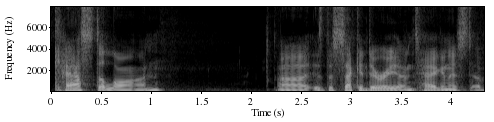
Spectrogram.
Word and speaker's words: Castellan: Pronounced Castellan, is the secondary antagonist of the Disney Plus series Percy Jackson and the Olympians, son of Hermes.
